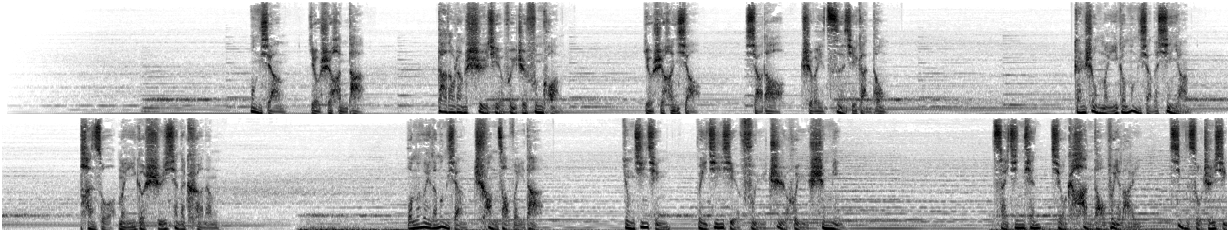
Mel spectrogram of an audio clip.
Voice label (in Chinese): 男 走心广告 励志向上; 刚柔并济 质感磁性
